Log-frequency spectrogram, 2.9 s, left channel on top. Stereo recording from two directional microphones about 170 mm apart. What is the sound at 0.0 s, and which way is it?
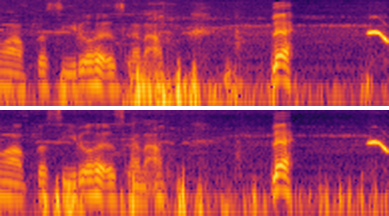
Speech, 20° right (ahead or behind).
